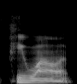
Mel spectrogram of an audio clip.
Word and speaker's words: Puyallup: She likes to tell people it's Puyallup. They always misspell it, but she makes sure that everybody knows the correct Puyallup.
